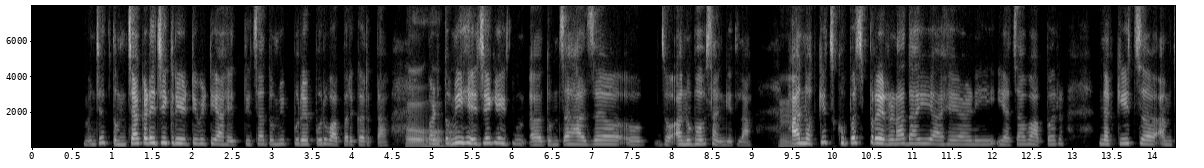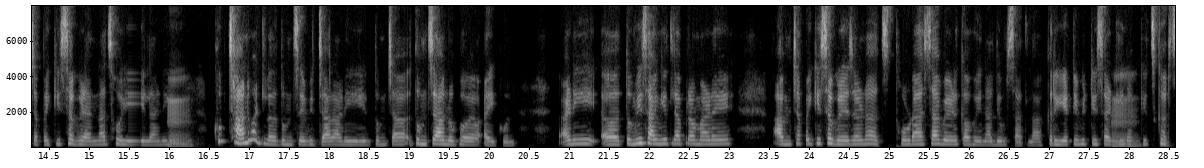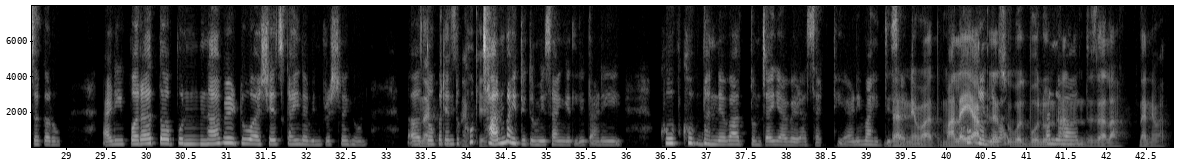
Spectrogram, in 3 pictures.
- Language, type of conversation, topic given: Marathi, podcast, दररोज सर्जनशील कामांसाठी थोडा वेळ तुम्ही कसा काढता?
- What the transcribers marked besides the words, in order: other background noise; tapping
